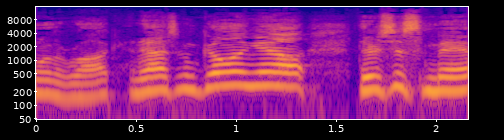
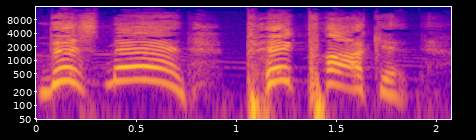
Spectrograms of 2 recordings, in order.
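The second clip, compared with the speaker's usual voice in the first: loud booming voice, higher and slower; 6 semitones higher, 6 dB louder than usual. Retelling what a man following you kept saying, in a booming voice. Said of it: "booming voice, louder than Dave's".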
